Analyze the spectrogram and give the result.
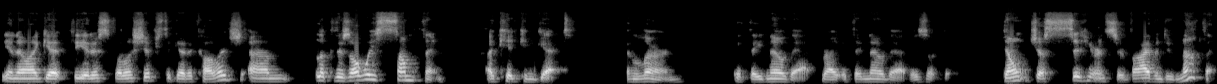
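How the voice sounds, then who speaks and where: Impassioned husky-voiced man, interview guest. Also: medium pitch, moderate pace, a little mellow, poor audio. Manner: impassioned, emphatic, jokey. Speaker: guest educator. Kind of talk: casual interview storytelling.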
